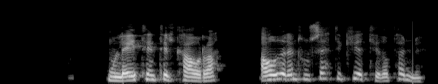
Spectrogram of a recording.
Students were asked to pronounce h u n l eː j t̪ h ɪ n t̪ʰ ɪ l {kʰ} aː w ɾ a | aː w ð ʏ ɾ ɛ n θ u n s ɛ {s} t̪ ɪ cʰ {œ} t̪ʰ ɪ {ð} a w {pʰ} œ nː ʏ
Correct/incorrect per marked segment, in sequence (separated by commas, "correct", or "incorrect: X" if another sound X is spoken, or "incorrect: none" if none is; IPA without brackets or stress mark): correct, incorrect: h, incorrect: œː, correct, correct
